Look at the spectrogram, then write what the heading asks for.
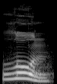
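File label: "лун", Komi, female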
